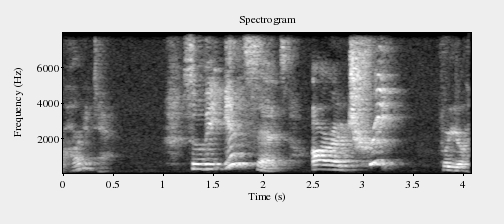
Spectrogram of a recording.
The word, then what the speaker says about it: NSAID: non-steroidal anti-inflammatory drugs or nsaid pronounced incense nsaids include all the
